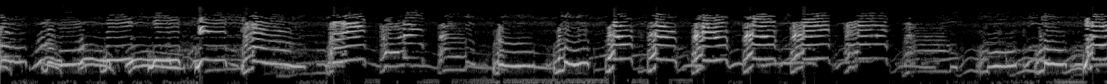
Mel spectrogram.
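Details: Several Golden Labrador puppies in a village yelp almost without pause, piercing whiny squeals that rise and dip, overlapping in a busy chorus at roughly two cries per second.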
